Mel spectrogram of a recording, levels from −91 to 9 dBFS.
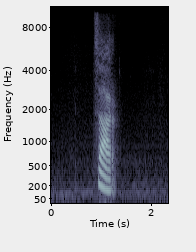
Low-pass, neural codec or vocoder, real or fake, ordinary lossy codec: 9.9 kHz; codec, 16 kHz in and 24 kHz out, 0.8 kbps, FocalCodec, streaming, 65536 codes; fake; Opus, 24 kbps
